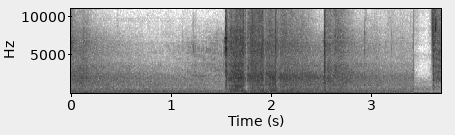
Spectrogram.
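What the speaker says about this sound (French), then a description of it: "des images terrifiantes d'une explosion de roquettes" Rocket explosions striking eastern Ukraine, heard as a sustained low rumble with a cluster of sharp blasts and cracks partway through, loud and close, followed by a further crack near the end.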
